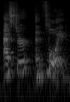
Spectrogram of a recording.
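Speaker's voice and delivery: usual speaking voice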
